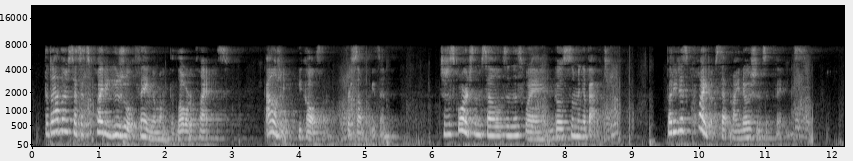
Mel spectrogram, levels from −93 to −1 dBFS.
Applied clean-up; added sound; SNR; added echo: none; Zipper (clothing); 16 dB; reverberation time 1.4 s.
